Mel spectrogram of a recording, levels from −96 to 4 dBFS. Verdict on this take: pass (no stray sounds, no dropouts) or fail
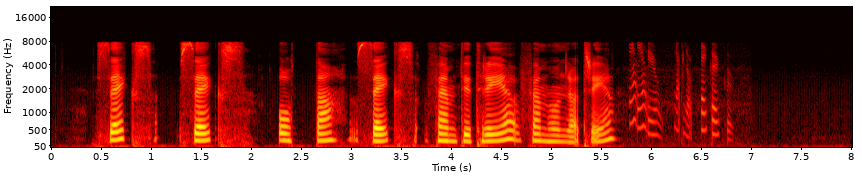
fail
